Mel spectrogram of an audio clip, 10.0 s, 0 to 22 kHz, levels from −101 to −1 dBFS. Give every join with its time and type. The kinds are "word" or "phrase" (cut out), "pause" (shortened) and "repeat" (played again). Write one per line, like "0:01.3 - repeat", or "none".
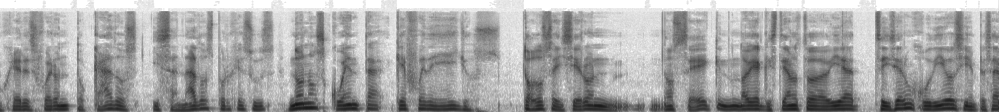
0:02.8 - pause
0:05.1 - pause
